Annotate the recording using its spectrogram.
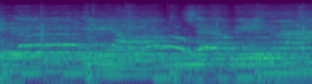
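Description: Gospel music: a congregation singing together, with long sung notes that bend up and down over a steady low accompaniment.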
